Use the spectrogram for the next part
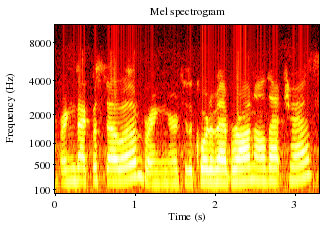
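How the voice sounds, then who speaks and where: A woman's voice: medium pitch, fairly even intonation, fairly quick, lo-fi sound, a little hiss or hum, natural voice. Woman playing a suave scheming man. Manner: smooth, theatrical, mock-polite. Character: suave scheming man bargaining over god shards. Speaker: game master.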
